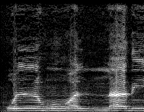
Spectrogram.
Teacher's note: یا کے اوپر چھوٹا مد ہے، 3 سیکنڈ لمبا کریں گے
